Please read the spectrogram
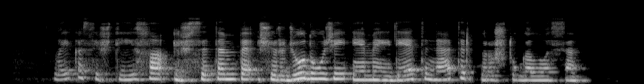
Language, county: Lithuanian, Vilnius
